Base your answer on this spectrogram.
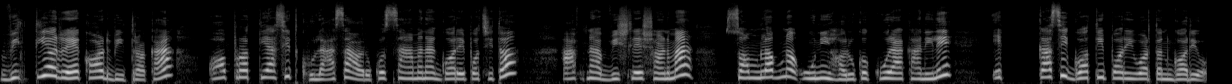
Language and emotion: Nepali, surprised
